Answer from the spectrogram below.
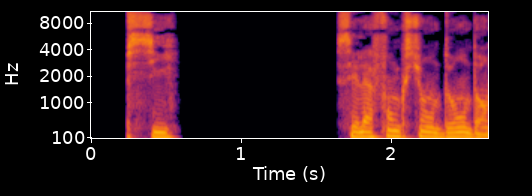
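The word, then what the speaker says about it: ψ: Se prononce psi.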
